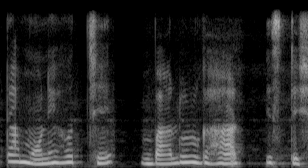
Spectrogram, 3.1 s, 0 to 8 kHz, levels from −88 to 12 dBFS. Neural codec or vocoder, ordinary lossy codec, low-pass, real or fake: none; none; 7.2 kHz; real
